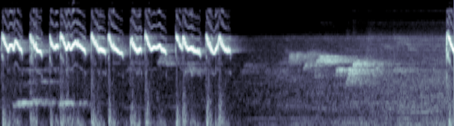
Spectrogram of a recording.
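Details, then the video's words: Rapid líu đấu twittering of a Japanese white-eye, a training song for wild-caught birds: high, sharp, repeated slurred chirps for just over two seconds, then a pause with soft hissy background and one last chirp. "Vành khuyên líu đấu. kích lửa vành khuyên líu đấu"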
